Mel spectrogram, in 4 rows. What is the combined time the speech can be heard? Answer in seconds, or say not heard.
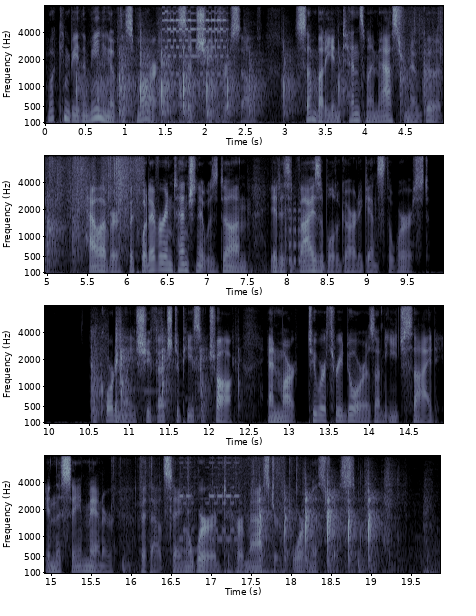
19 s.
